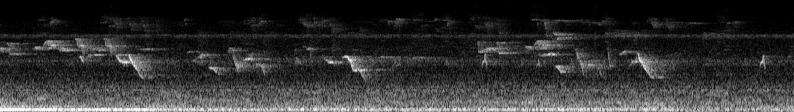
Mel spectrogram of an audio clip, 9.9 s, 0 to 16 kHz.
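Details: Eurasian golden oriole song from May woods, 2021, Nikon Coolpix P1000. Dense, repeated fluty phrases, each gliding sharply downward, follow one another quickly. A low hum and faint high bird chirps sit underneath.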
